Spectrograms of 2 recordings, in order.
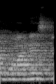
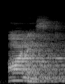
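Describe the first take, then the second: First: हॉनेस्ट said with the H sounded, like "haw-nest"; wrong pronunciation demo. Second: ऑनेस्ट said with a silent H, starting on the vowel "aw-nest"; correct pronunciation demo. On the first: Teacher showing students the mistaken H in हॉनेस्ट. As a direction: show the common mistake: हॉनेस्ट with a spoken H. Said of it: "बहुत से बच्चे इसको हॉनेस्ट पढ़ते हैं". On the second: Teacher modelling for students the correct silent-H ऑनेस्ट. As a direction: model ऑनेस्ट cleanly, no H at all. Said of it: "इसका शुद्ध pronunciation है ऑनेस्ट". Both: Shown as a demonstration.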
